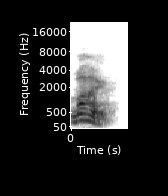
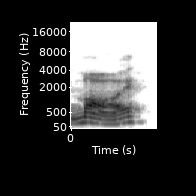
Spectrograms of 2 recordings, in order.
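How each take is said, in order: First: The first part of the vowel is kept short. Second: The first part of the vowel is held long. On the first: The speaker calls it wrong. "this sounds very, very odd to an English ear" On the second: The speaker calls it right. "the first element in each diphthong is much longer than the second one"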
